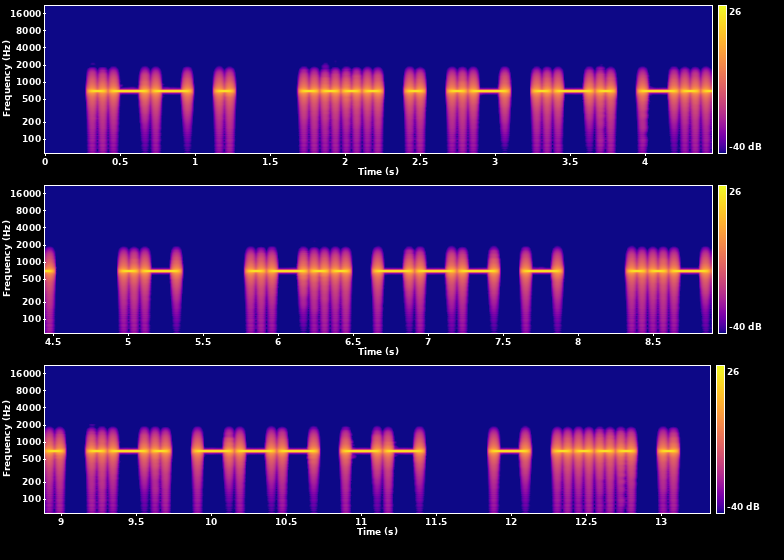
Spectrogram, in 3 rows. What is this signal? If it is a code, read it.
Morse code, heard as a keyed tone, about 17 wpm, 700 Hz. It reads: WE HEARD A LOT FROM THE
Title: Sentences from Top 1100 Words 17wpm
